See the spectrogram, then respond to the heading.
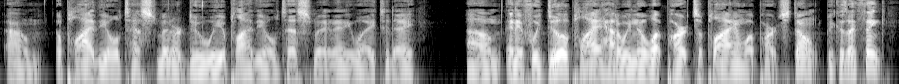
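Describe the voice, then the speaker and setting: A man in his forties with a lowish voice and a light Southern accent co-hosts a podcast. He talks in a loose, conversational way, laughing easily and filling pauses with ums. The sound is close and dry. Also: darkish tone, dry recording. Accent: mild Southern US. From Pennsylvania. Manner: laughs often, thinks aloud with ums. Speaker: podcast co-host. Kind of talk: casual chat.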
